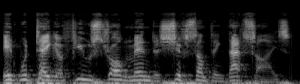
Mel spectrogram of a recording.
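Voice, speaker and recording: A sceptical, practical foreman in a medieval video game. His voice is fairly high and very sharp, with a forceful edge. He sounds like someone tired of trouble on the job. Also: sing-song, normal speed, slightly rough, heavily acted. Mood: sceptical, defensive. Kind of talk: video game drama acting.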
